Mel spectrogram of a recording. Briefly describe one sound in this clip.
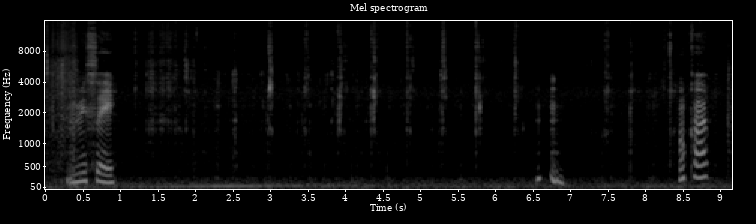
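A woman crunches and chews a snack close by.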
